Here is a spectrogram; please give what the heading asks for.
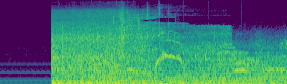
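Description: After a moment of silence, loud rushing whitewater rapids of the Arkansas River in the Royal Gorge, Colorado, suddenly roar in, a dense, continuous churning wash that holds steady to the end.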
